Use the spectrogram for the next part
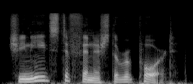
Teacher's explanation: Stress needs and report and let the small words fall quietly. Good. This is exactly what makes your English sound like native speech.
